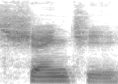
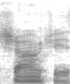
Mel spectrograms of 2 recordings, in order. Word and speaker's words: Shang-Chi: host david uh it's shangchi here in the united states and uh i'm stuart and shang chi pronounces it shanxi so that's what i'm gonna call it and i'm ben yeah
